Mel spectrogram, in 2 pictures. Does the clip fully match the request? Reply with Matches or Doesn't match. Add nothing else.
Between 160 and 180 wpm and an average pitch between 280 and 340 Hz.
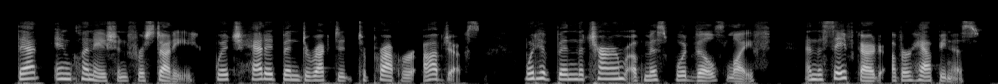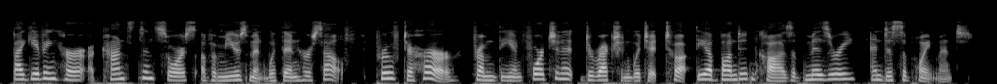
Doesn't match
